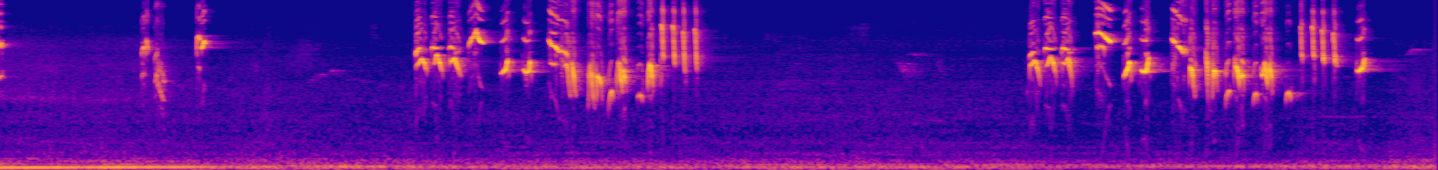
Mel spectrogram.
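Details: Orange-headed thrush in relaxed, continuous song for teaching other birds: two long, rich bursts of rapid warbling and chattering high notes, each about two seconds, separated by a quiet pause.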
